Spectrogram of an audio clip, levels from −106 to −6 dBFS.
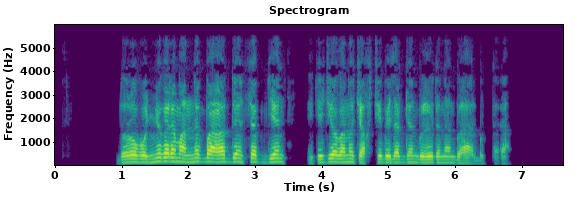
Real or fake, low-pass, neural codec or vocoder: real; 5.4 kHz; none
